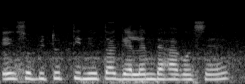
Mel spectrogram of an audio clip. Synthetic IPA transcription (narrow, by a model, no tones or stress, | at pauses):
ejsobitutːiniwtaɡɛlɛndɛɦʰaɡojsɛ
